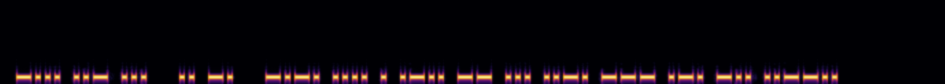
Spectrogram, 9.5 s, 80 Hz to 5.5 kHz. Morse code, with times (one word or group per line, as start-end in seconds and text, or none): 0.2-1.5 BUS
1.8-2.3 IN
2.7-8.4 CHELMSFORD?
